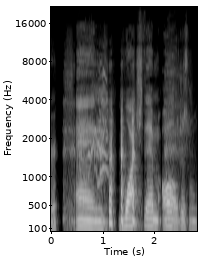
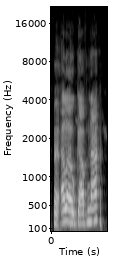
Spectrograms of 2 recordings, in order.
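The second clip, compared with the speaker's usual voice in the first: hammed-up Cockney hello; mock British accent; 7 semitones higher than usual. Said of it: "That's what he said".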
